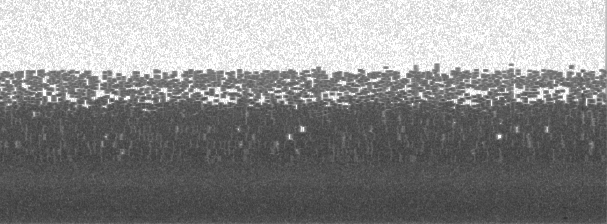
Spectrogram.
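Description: Waterfall: water pouring and spraying down a rock face, a steady even rush.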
